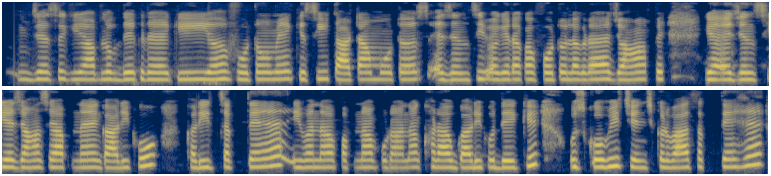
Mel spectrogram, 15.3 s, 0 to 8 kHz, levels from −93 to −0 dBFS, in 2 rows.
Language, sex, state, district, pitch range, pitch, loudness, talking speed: Hindi, female, Bihar, Darbhanga, 245-260 Hz, 250 Hz, -17 LUFS, 195 wpm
